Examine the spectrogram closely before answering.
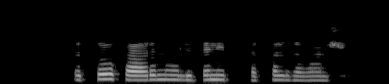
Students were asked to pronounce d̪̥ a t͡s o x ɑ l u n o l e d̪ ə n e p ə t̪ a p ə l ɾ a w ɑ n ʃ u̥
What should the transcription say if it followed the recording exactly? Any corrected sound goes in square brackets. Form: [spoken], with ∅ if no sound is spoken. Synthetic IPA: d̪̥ [ə] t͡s o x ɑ [ɾ] u n o l [i] d̪ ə n e p ə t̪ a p ə l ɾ a w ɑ n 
